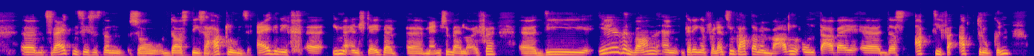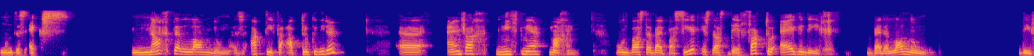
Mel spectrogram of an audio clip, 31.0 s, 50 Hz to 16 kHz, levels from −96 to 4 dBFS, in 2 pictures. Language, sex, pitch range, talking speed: German, male, 140-205 Hz, 120 wpm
